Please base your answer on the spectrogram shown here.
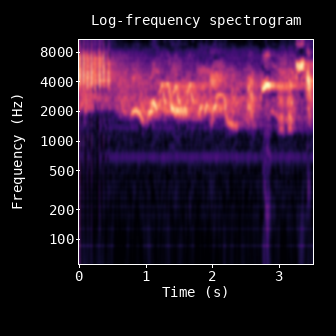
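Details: Singing nightingale in spring opens with a quick burst of about eight high pulsed notes, then slides into looping, slurred whistles and ends with sharper bright notes; soft birdsong fills the background.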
